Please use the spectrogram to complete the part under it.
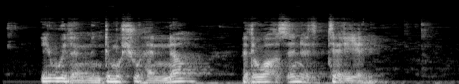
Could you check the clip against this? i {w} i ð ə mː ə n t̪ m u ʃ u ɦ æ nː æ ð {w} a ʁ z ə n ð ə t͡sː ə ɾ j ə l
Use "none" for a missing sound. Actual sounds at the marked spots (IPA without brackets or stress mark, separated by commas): w, w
